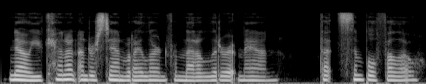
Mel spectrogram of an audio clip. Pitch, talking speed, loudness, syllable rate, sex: 195 Hz, 185 wpm, -18 LUFS, 6.3 syllables/s, female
